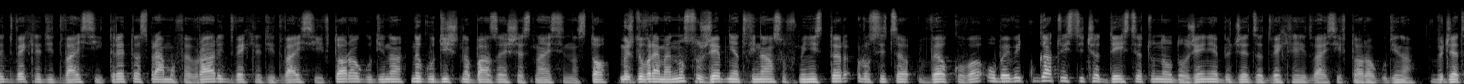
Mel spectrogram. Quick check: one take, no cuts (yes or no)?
no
